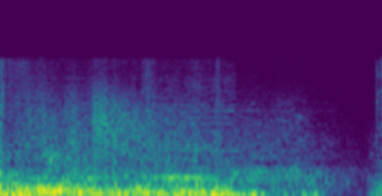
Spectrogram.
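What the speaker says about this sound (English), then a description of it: "Rotate turret! And fire!" Heavy turret artillery in the video game Horizon Zero Dawn pounds away in a sustained, loud rumble of overlapping blasts, easing off near the end.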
